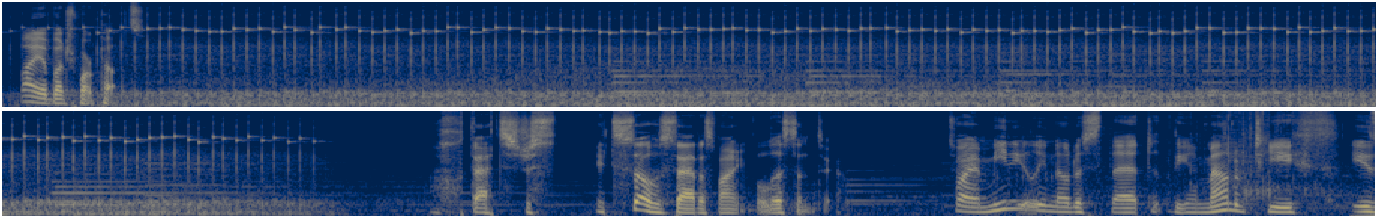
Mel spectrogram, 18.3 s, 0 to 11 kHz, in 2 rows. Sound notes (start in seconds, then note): 1.0 gameplay audio & music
